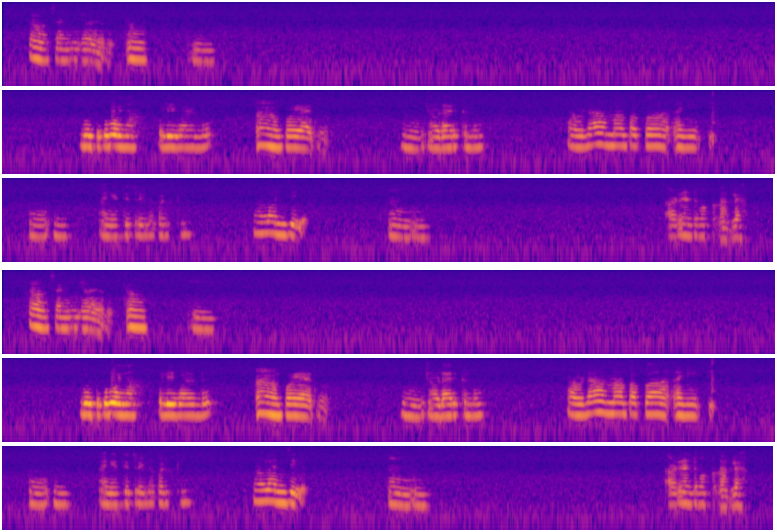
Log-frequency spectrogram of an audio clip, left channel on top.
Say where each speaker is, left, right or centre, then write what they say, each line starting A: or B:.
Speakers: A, on the right; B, on the right.
A: ആ ശനിം ഞായറും ആ
B: മ് വീട്ട്ക്ക് പോയിന്നാ ഇപ്പൊ ലീവ് ആയോണ്ട്
A: ആ പോയായിരുന്നു
B: ഉം അവ്ടെ ആരോക്കെ ഇണ്ട്
A: അവ്ടെ അമ്മ പപ്പ അനിയത്തി
B: ഓ ഉം അനിയത്തി എത്ര ലാ പഠിക്ണ്
A: അവള് അഞ്ചില്
B: ഹേ ഹേ അവിടെ രണ്ട് മക്കളാണ്ലേ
